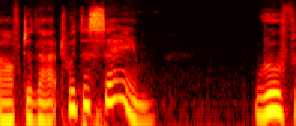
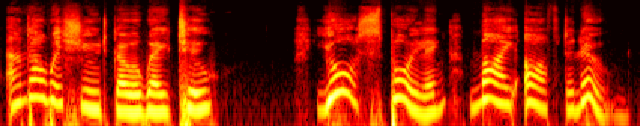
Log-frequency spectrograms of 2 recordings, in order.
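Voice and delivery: louder, higher, fed-up grumble; cross complaint; 5 semitones higher, 8 dB louder than usual. A narrator's reading. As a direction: tell them off irritably. Bear crossly complains to Wind.

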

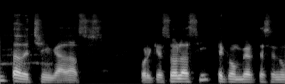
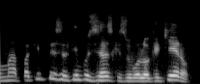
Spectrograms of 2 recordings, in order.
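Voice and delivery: fast, higher back-talk to mom; defiant son; 5 semitones higher, faster than usual. Retold or imitated. Son answering his nagging mom, defiant. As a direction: brush her off quickly. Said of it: "Y yo digo".

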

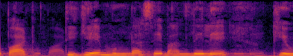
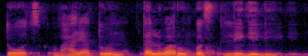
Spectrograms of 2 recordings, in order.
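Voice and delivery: ordinary delivery

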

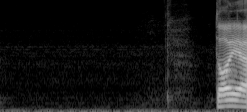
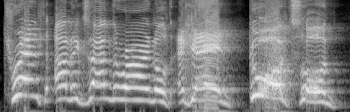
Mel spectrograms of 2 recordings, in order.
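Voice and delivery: much higher, much louder roaring celebration; ecstatic screaming; 14 semitones higher, 12 dB louder, much slower than usual. Real, not acted. Fan screams in delight as Trent scores the winner. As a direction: scream the place down with joy.

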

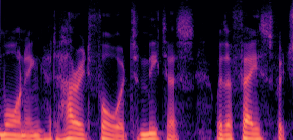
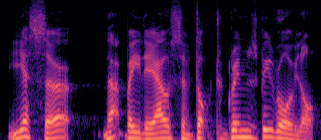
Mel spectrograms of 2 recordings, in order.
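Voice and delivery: higher-pitched country driver character; a local driver answering a gentleman; 4 semitones higher than usual. A narrator's reading. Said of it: "remarked the driver".

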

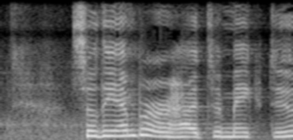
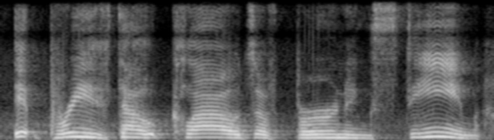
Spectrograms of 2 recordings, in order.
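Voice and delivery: usual speaking voice

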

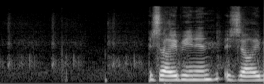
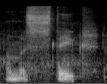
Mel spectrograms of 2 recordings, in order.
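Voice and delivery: whispered regret; 9 dB quieter, slower than usual. Real, not acted. Regretting attack, trailing whisper.

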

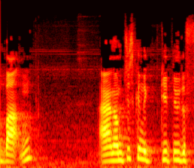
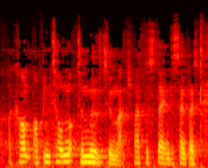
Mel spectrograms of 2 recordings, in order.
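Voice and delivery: softer, lower, quicker aside; quiet aside; 5 semitones lower, 9 dB quieter, much faster than usual. Real, not acted. Presenter told not to move, muttered aside. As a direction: drop the voice and hurry through it.

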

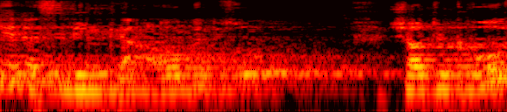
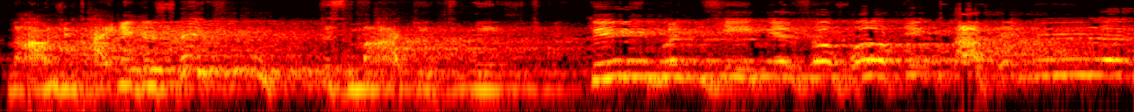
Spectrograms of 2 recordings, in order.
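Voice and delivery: loud, raised robber voice; bully the victim into obeying; rough, insistent demand; threatening robber; 10 semitones higher, 6 dB louder than usual. Acted. Robber demands the coffee mill.

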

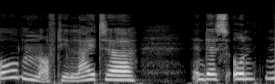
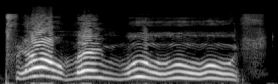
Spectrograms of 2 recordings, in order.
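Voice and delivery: high, wavering, drawn-out wail; hammed-up full-volume howl; very loud yell; 4 semitones higher, 11 dB louder, much slower than usual. A narrator's reading. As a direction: bellow it in long, quavering vowels. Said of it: "schrie der Peter ganz laut".

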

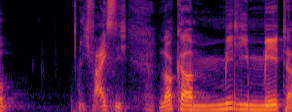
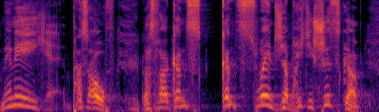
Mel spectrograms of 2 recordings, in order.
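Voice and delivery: high, sheepish voice of the buddy; nervous friend; 8 semitones higher than usual. Retold or imitated. Friend telling the owner about the broken game, high and flustered. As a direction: play the flustered friend, pitched up.

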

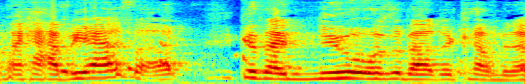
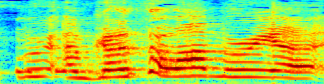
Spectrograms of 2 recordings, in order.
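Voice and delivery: loud, higher, urgent re-enacted cry; calling for help; 6 semitones higher, 9 dB louder than usual. Waking a sleeping friend before vomiting, calling for help. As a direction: cry out fast to rouse a sleeper. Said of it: "calling for help".

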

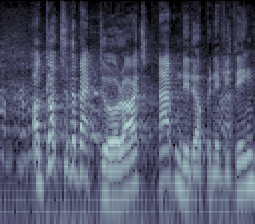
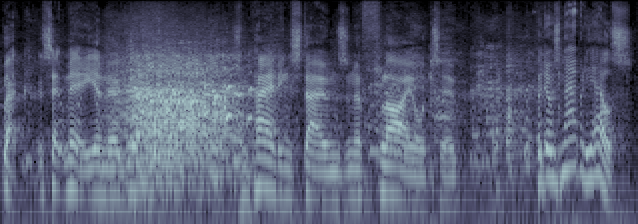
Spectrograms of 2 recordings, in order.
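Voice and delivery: ordinary talk

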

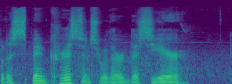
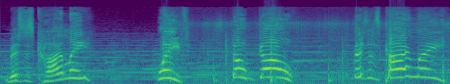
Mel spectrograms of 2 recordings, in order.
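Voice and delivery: high, loud shouts, building from a question; desperate calling out; 6 dB louder than usual. A narrator's reading. Thomas calls after the departing woman, desperately. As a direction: cry after her, high and increasingly loud.

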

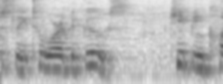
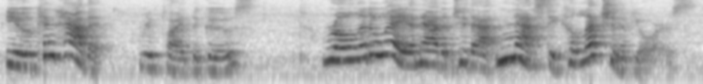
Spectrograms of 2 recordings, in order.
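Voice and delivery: loud scornful goose; goose's voice; 4 semitones higher, 6 dB louder than usual. Acted. Goose dismissing Templeton with disgust. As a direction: brush the rat off with disgust.

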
